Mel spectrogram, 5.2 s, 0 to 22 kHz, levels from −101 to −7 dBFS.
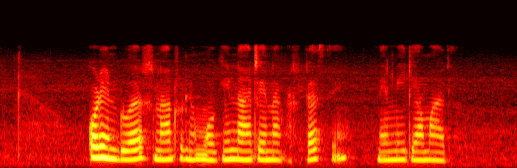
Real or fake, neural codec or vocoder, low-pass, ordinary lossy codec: real; none; 7.2 kHz; none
